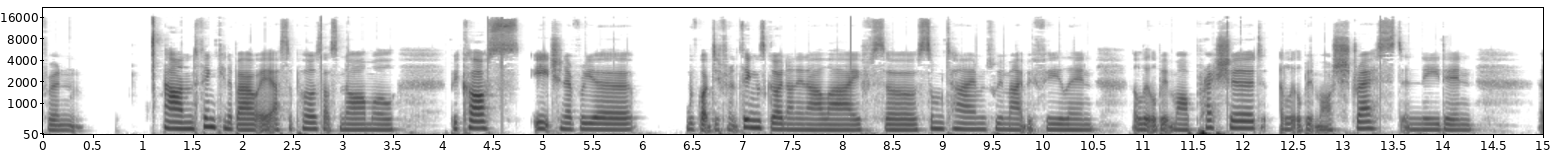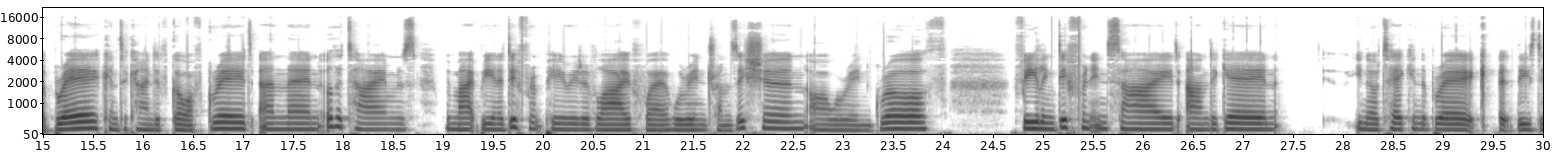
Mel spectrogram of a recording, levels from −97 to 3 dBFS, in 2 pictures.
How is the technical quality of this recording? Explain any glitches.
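The recording has a steady run of word clock ticks from 0.12 s to 29.96 s, through the whole of the speech. The receiving device is running on its own clock instead of locking to the digital link's sender, so the two drift past each other and one sample gets dropped or repeated at each slip. The slips come around every 0.15 s, roughly 200 in all, which fits a clock mismatch in the region of 150 ppm. Each one is heard as a short, sharp tick, giving a regular clicking pattern under the speech.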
